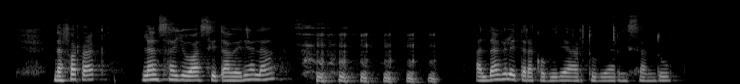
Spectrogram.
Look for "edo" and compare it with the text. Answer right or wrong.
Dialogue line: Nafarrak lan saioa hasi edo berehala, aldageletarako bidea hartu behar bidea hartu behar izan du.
wrong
